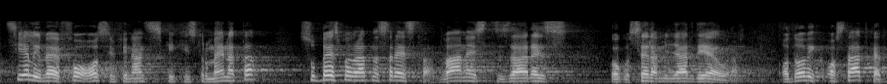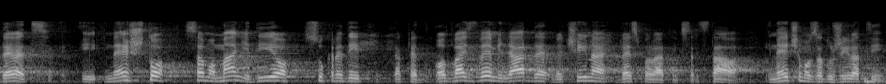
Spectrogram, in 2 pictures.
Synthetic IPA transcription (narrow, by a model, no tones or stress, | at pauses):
t̪sjeːliʋefo̞o̞simfinant̪si̥skixinst̪ɾume̞nat̪a | sube̞spoʋɾat̪nasɾeːt̪st̪ʋa̰d̪ʋaːnast̪zaːɾez | kokose̞d̪amːiʎaɾd̪ie̞uɾa̰ | o̞d̪o̞ʋixo̞st̪aːt̪kad̪e̞ʋe̞t̪ine̞ʃt̪o̞samo̞maɲid̪io̞sukɾe̞d̪it̪nid̪̥akleod̪ʋaːnesd̪ʋeːmiʎʲaɾd̪e̞ʋe̞t͡ʃinaebe̞spoʋɾat̪nixsɾet̪st̪aːʋa̰ine̞ːt͡ʃe̞mo̞zad̪uʒiːʋat̪i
